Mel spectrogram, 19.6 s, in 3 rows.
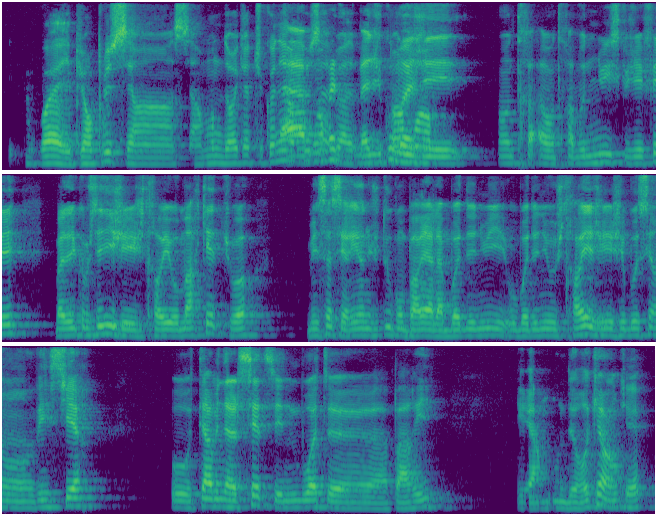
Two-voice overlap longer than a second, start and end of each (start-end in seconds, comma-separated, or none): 2.8-4.3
